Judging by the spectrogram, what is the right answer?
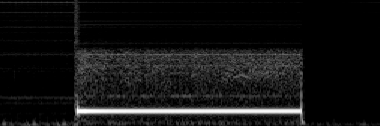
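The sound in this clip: A telephone call attempt sounds as one steady, mid-pitched tone that lasts about a second and a half, then cuts off into near silence.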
